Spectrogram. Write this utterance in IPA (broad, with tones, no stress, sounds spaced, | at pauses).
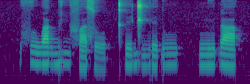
f ʊ˦˨ w a˦ ɡ͡b iː˦˨ f a˨˦ s o˨ | kʰ e˨˦ d͡ʒ iː˨ ɾ e˨ ɗ uː˦ | n ĩ˨ ɗ a˨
